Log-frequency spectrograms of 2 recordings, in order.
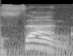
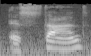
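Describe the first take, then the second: First: The word starts directly with the s sound. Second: The word is lengthened with an added opening vowel. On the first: The word is kept as in English. "en vez de stand del inglés" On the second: The word is adapted to Spanish. "usted perfectamente puede alargar la pronunciación y decir stand"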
